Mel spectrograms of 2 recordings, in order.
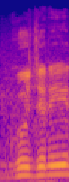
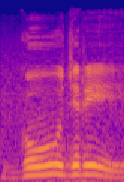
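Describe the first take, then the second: First: The first vowel is short. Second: The first vowel is long. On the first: The speaker calls it wrong. "गुजरी नहीं बोलना" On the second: The speaker calls it right. "गूजरी महला चौथा"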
